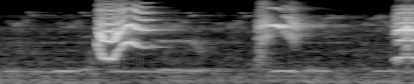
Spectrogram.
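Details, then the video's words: Loud, grating parrot squawks: a long screech that dips then rises, a second shorter rasp, and the start of a third, with a faint steady low tone beneath. "Raw parrot"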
